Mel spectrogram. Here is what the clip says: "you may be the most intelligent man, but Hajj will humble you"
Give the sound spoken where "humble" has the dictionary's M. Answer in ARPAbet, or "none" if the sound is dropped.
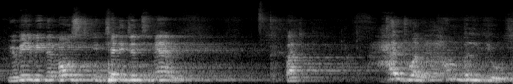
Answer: M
